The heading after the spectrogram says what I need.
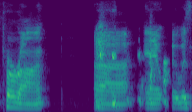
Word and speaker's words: Parent: flyer's goalie bernie parent it's pronounced perrant uh and it was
